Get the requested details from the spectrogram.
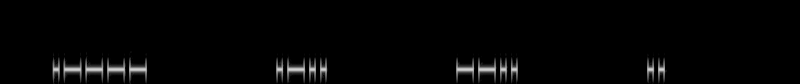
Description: Morse code, heard as a keyed tone, about 22 wpm, spaced as for 6 wpm, 700 Hz. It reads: 1LZI
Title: USA Call Signs - 5 Characters - 8x Character Spacing - 22wpm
